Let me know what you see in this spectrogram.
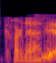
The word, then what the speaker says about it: Carnatic: Speaking of plugging into another experience, you spent some time studying in India, studying Carnatic, is that how you pronounce it? Carnatic? – Yeah.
